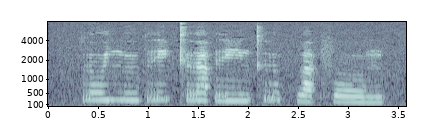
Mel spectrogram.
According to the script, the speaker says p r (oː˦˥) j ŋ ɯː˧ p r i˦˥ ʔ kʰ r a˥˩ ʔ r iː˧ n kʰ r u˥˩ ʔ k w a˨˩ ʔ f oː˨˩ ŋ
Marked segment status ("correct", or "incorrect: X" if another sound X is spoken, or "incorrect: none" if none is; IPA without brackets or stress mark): correct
